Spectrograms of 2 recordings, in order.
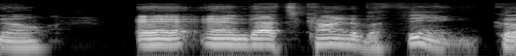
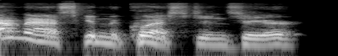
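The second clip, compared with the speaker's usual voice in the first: put-on Kentucky man's accent; 6 semitones higher, 5 dB louder than usual. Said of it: "when he does the Kentucky one".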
